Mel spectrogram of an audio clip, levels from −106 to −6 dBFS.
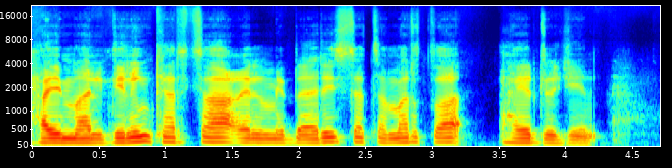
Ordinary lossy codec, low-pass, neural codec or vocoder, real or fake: none; none; codec, 44.1 kHz, 3.4 kbps, Pupu-Codec; fake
